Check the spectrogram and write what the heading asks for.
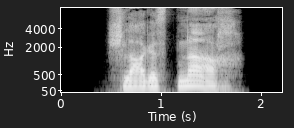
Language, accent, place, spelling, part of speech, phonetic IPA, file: German, Germany, Berlin, schlagest nach, verb, [ˌʃlaːɡəst ˈnaːx], De-schlagest nach.ogg
- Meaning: second-person singular subjunctive I of nachschlagen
